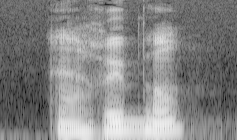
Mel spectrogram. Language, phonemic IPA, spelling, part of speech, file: French, /ʁy.bɑ̃/, ruban, noun, Fr-ruban.ogg
- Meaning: 1. band, stripe 2. ribbon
